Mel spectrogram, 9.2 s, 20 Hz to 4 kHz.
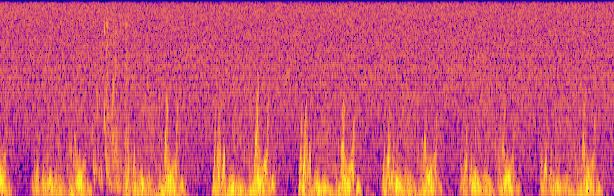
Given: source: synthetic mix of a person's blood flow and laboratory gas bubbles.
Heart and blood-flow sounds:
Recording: Doppler ultrasound of blood flow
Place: precordium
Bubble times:
1.38-2.10 s: bubbles
From the record:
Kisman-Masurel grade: 211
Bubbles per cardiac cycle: several, 3 to 8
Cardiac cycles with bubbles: 1 to 10%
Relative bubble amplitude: barely perceptible (0.100 to 0.250)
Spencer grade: 1 (occasional bubble signal discernible with the cardiac motion signal, with majority of cardiac periods free of bubbles)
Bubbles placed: only in the low amplitude regions of the cardiac cycle

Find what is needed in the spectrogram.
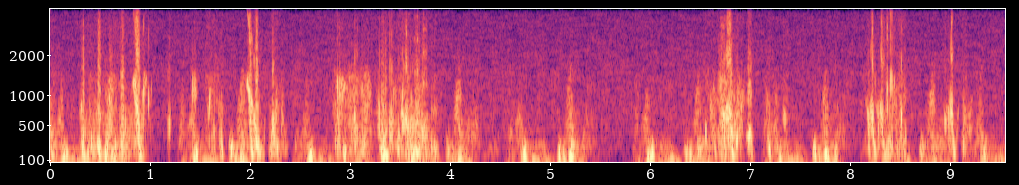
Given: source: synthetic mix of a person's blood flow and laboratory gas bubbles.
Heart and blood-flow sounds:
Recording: Doppler ultrasound of blood flow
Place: precordium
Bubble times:
0.00-0.08 s: bubbles
0.28-1.02 s: bubbles
1.17-1.22 s: bubbles
1.40-1.49 s: bubbles
1.54-1.76 s: bubbles
1.93-2.14 s: bubbles
2.17-2.35 s: bubbles
2.82-3.90 s: bubbles
6.52-7.05 s: bubbles
7.14-7.25 s: bubbles
7.32-7.39 s: bubbles
7.83-7.89 s: bubbles
8.14-8.57 s: bubbles
8.90-9.09 s: bubbles
9.11-9.18 s: bubbles
From the record:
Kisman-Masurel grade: 333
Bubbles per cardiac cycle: rolling drumbeat, 9 or more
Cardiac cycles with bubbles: 50 to 99%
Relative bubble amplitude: loud (0.450 to 0.775)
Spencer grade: 3 (all of the cardiac periods contain showers or single bubble signals, but not dominating or overriding the cardiac motion signals)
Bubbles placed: only in the low amplitude regions of the cardiac cycle

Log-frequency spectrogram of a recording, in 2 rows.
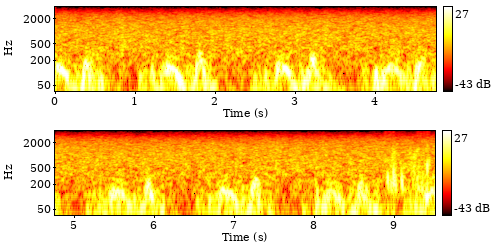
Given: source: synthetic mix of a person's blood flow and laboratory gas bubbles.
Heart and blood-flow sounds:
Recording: Doppler ultrasound of blood flow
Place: precordium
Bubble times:
8.88-9.53 s: bubbles
From the record:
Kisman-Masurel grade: 213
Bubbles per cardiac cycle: several, 3 to 8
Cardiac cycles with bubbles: 1 to 10%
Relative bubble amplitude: loud (0.450 to 0.775)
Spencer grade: 1 (occasional bubble signal discernible with the cardiac motion signal, with majority of cardiac periods free of bubbles)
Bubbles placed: only in the low amplitude regions of the cardiac cycle

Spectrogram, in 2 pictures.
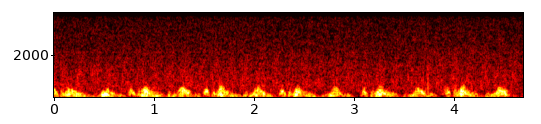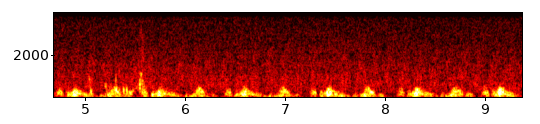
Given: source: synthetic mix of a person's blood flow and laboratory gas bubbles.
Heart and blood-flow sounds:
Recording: Doppler ultrasound of blood flow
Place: precordium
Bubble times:
5.02-5.10 s: bubbles
5.19-5.62 s: bubbles
From the record:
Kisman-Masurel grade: 212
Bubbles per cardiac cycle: several, 3 to 8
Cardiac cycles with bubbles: 1 to 10%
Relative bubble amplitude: moderate (0.250 to 0.450)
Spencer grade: 1 (occasional bubble signal discernible with the cardiac motion signal, with majority of cardiac periods free of bubbles)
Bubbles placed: only in the low amplitude regions of the cardiac cycle

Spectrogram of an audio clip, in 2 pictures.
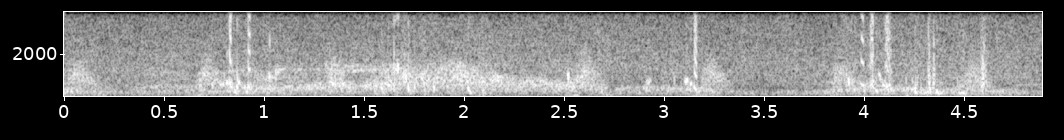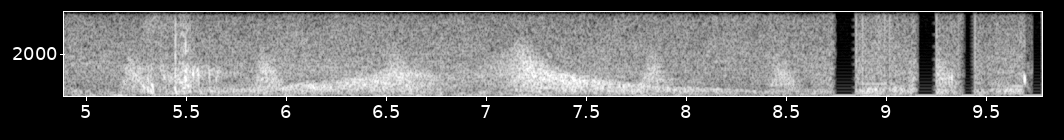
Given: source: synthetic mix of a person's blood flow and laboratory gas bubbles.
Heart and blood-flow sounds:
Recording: Doppler ultrasound of blood flow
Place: subclavian vein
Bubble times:
0.70-1.12 s: bubbles
1.52-2.19 s: bubbles
2.49-2.74 s: bubbles
2.76-2.81 s: bubbles
2.85-2.96 s: bubbles
3.02-3.21 s: bubbles
3.89-4.55 s: bubbles
5.26-5.68 s: bubbles
9.30-9.37 s: bubbles
9.66-9.74 s: bubbles
From the record:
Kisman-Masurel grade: 233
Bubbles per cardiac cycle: several, 3 to 8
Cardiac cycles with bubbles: 50 to 99%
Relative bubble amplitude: loud (0.450 to 0.775)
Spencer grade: 3 (all of the cardiac periods contain showers or single bubble signals, but not dominating or overriding the cardiac motion signals)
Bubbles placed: anywhere in the cardiac cycle

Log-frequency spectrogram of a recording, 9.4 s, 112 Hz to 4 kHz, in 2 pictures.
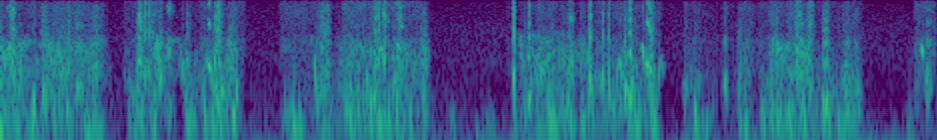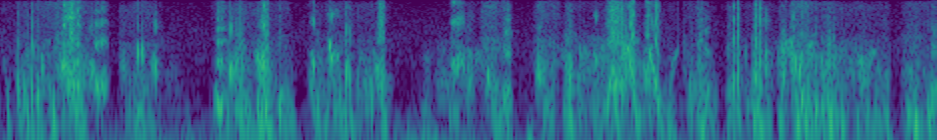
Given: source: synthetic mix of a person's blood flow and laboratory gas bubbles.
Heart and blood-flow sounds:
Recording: Doppler ultrasound of blood flow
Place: subclavian vein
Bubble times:
0.00-0.53 s: bubbles
0.60-1.23 s: bubbles
1.39-2.15 s: bubbles
2.52-3.33 s: bubbles
3.41-4.31 s: bubbles
4.56-5.23 s: bubbles
5.27-5.50 s: bubbles
5.73-6.17 s: bubbles
6.21-6.65 s: bubbles
6.92-7.25 s: bubbles
7.34-8.28 s: bubbles
8.30-9.13 s: bubbles
9.18-9.38 s: bubbles
From the record:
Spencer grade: 4 (maximum detectable bubble signal sounding continuously throughout systole and diastole of every cardiac period, and overriding the amplitude of the normal cardiac signals)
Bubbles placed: anywhere in the cardiac cycle

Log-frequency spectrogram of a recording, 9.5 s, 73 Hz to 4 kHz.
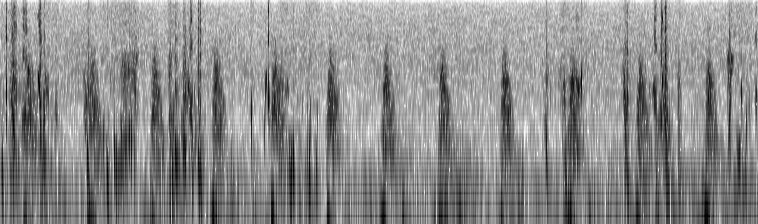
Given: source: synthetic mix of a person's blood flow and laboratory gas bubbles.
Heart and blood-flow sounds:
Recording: Doppler ultrasound of blood flow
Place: subclavian vein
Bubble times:
0.00-0.39 s: bubbles
0.45-0.74 s: bubbles
1.01-1.16 s: bubbles
1.25-1.73 s: bubbles
2.08-2.60 s: bubbles
3.11-3.17 s: bubbles
3.27-3.40 s: bubbles
3.48-4.00 s: bubbles
6.76-6.88 s: bubbles
6.96-7.33 s: bubbles
7.76-7.89 s: bubbles
8.07-8.40 s: bubbles
8.45-8.54 s: bubbles
9.07-9.39 s: bubbles
9.43-9.47 s: bubbles
From the record:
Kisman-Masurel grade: 232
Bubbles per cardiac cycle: several, 3 to 8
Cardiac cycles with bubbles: 50 to 99%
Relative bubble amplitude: moderate (0.250 to 0.450)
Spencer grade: 3 (all of the cardiac periods contain showers or single bubble signals, but not dominating or overriding the cardiac motion signals)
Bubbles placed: anywhere in the cardiac cycle

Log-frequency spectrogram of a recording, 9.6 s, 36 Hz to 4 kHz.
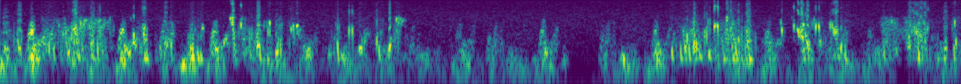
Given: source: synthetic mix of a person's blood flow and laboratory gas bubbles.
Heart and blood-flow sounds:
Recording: Doppler ultrasound of blood flow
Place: precordium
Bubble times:
0.00-0.27 s: bubbles
0.40-1.14 s: bubbles
1.30-1.76 s: bubbles
1.86-2.05 s: bubbles
2.28-3.01 s: bubbles
3.21-3.71 s: bubbles
3.74-4.07 s: bubbles
6.69-7.60 s: bubbles
7.77-7.86 s: bubbles
7.91-8.52 s: bubbles
8.80-9.48 s: bubbles
9.51-9.62 s: bubbles
From the record:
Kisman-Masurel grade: 332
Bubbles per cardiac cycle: rolling drumbeat, 9 or more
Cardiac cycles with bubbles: 50 to 99%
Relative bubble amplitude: moderate (0.250 to 0.450)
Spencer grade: 3 (all of the cardiac periods contain showers or single bubble signals, but not dominating or overriding the cardiac motion signals)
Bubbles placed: only in the low amplitude regions of the cardiac cycle

